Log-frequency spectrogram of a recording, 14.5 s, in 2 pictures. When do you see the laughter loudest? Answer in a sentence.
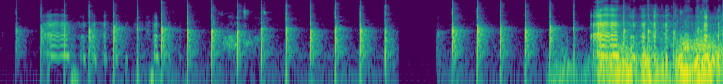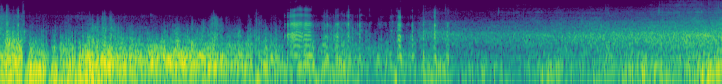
The volume of the laughter peaks at 6 seconds.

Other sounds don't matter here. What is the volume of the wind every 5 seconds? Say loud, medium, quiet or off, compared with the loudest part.
off, loud, medium.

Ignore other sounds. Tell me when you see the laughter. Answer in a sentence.
You can hear the laughter from 0.4 to 1.8 s, from 5.9 to 7.5 s and from 10.1 to 11.8 s.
